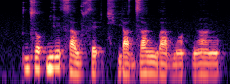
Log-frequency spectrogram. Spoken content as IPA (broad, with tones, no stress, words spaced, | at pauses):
d͡zo˦ʔɡĩ˦sa˨˩w se˨ʔt͡ɕʰja˨˩d͡za˧ŋwa˨˩ bɔ̃˨t̚ ɡã˧ŋ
